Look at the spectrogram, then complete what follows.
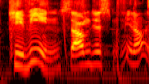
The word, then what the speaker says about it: Kevin: being racist my name my name is Kevin but it's French it's pronounced kin so I'm just you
